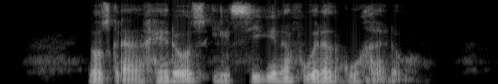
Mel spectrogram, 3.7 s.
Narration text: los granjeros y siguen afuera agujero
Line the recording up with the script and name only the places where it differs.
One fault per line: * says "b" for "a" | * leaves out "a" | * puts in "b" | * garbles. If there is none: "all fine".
all fine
